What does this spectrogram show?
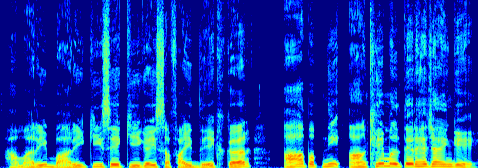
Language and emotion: Hindi, surprised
